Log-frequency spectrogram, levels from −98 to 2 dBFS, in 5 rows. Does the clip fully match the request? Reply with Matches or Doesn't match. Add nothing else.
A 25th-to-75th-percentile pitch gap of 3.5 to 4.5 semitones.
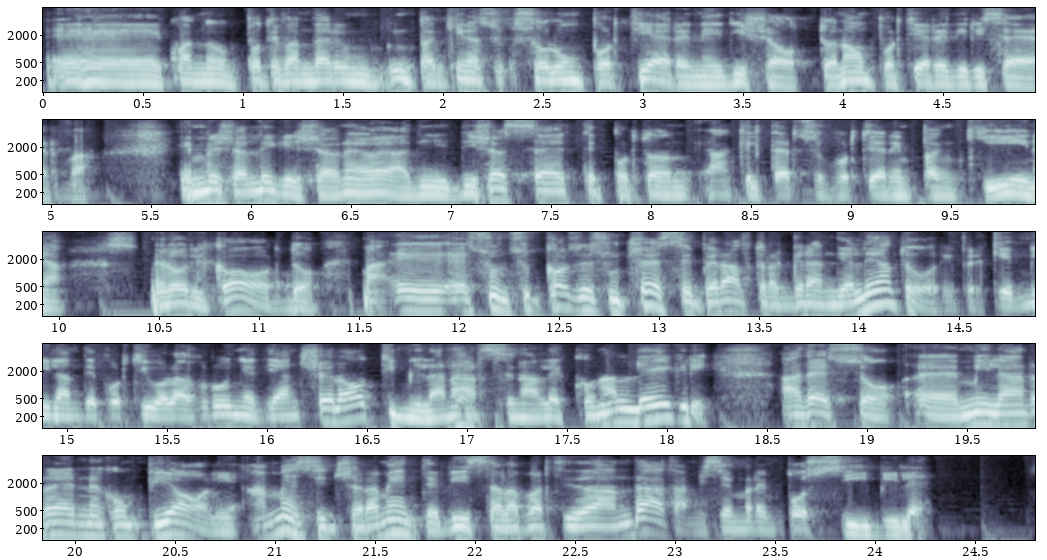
Matches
